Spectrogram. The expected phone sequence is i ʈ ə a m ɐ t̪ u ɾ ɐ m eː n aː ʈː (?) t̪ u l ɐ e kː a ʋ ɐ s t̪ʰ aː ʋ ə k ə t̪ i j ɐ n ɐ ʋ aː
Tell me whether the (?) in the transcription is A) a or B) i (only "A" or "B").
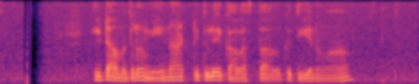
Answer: B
